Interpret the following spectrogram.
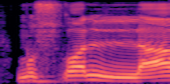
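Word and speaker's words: مصلى: ہجے ایسے کریں گے، یا کو نہیں پڑھیں گے، لام دو زبر لن، مصلن، اور پھر جب وقف کریں گے تو آپ نے مصلا پڑھنا ہے، یعنی لام کے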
